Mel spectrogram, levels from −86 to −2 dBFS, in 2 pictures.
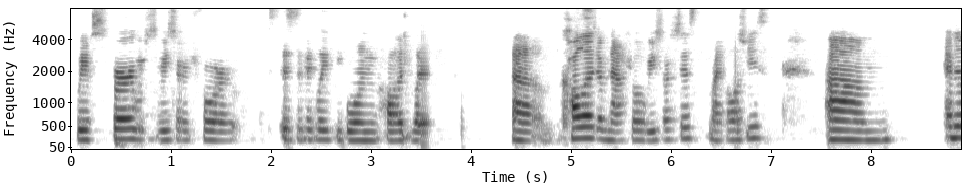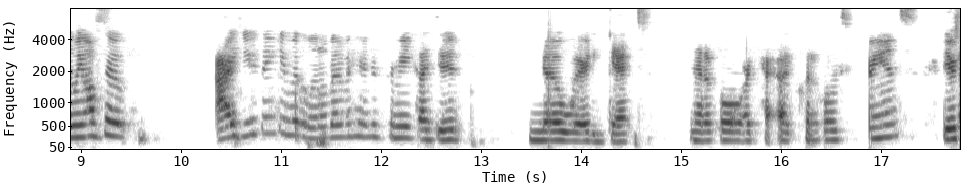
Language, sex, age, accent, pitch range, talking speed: English, female, 10-29, American, 195-225 Hz, 170 wpm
